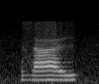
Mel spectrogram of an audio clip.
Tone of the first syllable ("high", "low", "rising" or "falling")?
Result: low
